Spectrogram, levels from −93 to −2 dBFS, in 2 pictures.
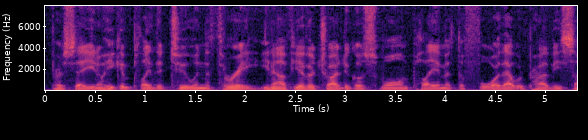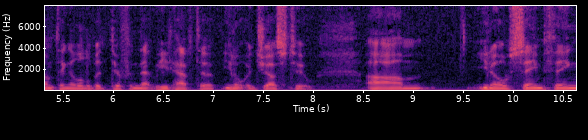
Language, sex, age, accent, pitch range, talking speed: English, male, 50-69, American, 105-120 Hz, 275 wpm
